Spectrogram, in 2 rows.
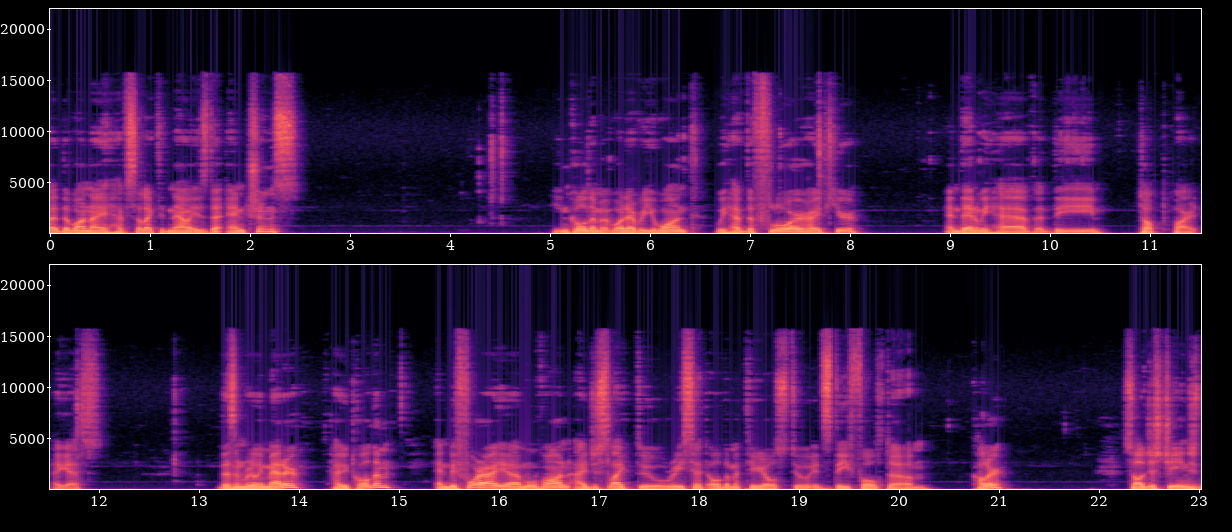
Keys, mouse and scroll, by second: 5.6-8.4 drag, 7.6 o, 8.8-12.1 drag, 12.8 middle click, 13.4 KP_1, 20.8-22.7 drag.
